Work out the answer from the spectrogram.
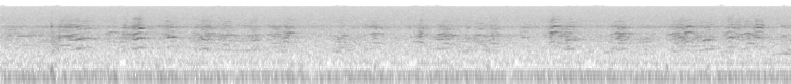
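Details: Large influx of Canada geese circling a pond before landing, grey winter Boxing Day; irregular overlapping honks throughout, some louder near calls, over a constant low background hum.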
